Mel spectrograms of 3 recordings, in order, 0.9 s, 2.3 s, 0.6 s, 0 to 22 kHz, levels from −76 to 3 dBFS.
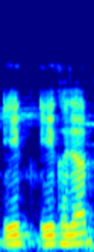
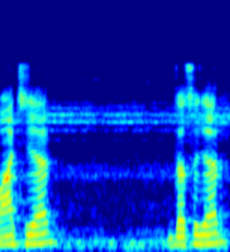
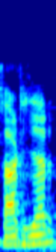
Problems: background sounds at intervals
